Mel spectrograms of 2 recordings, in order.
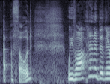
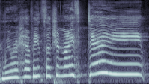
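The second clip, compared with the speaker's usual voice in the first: straining slow and high, louder; failed high voice attempt; 11 semitones higher, 4 dB louder, much slower than usual. Copying a friend's high voice, straining slow. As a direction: try to copy the high sung line and miss. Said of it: "No, I can't".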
